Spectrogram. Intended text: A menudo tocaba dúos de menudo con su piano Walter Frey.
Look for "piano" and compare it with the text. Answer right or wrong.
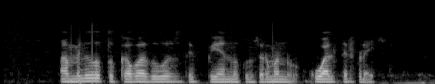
wrong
